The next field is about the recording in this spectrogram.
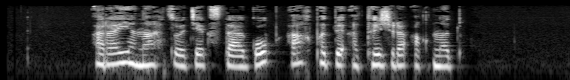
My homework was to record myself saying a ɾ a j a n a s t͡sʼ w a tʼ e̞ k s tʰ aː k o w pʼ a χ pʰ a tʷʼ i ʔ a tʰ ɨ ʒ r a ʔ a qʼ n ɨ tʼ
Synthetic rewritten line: a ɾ a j a n a ħ t͡sʼ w a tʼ e̞ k s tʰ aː ɡ o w pʼ a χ pʰ a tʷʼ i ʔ a tʰ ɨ ʒ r a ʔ a qʼ n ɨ tʼ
